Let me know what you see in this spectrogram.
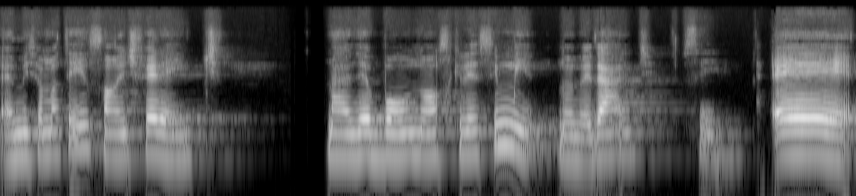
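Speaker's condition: Down syndrome; genetic condition, trisomy 21

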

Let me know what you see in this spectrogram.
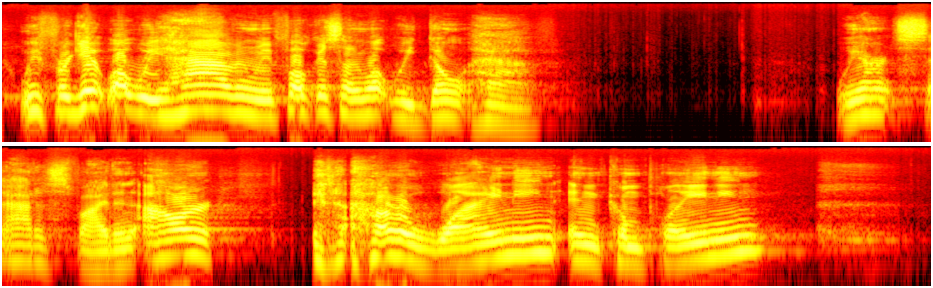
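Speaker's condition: Cleft lip and palate; congenital

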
